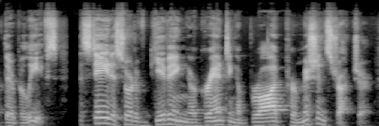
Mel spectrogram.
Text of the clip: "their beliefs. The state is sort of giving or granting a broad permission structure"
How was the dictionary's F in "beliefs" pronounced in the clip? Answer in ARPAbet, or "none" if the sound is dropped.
F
